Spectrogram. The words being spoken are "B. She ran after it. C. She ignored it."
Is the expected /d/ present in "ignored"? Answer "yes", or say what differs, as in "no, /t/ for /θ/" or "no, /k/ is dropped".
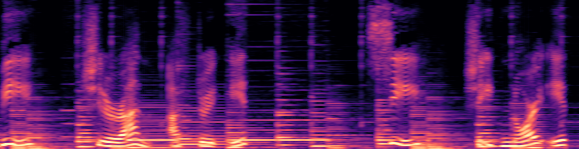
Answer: no, /d/ is dropped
